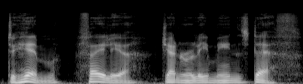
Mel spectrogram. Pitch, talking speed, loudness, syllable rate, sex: 95 Hz, 120 wpm, -18 LUFS, 4.2 syllables/s, male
